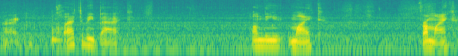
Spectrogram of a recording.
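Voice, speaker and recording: A man's voice: mid-range voice, expressive, slow pace, distant mic, very noisy. A man giving easygoing play-by-play in casual live golf commentary outdoors on a course.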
